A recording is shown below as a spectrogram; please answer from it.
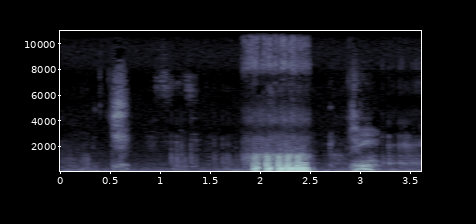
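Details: Chihuahua asleep and snoring: one loud, half-second rasping snort with strong overtones, framed by softer breathy exhales before and after.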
